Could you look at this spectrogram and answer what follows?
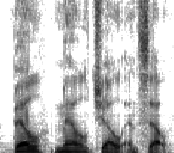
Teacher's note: The fail fell merger makes the pronunciation of these words identical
